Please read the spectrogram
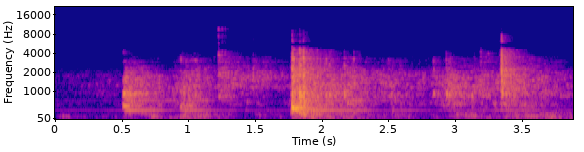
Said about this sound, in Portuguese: Tá, só tomando uma água aqui.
